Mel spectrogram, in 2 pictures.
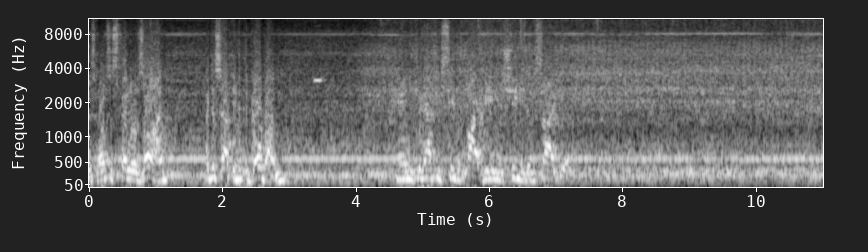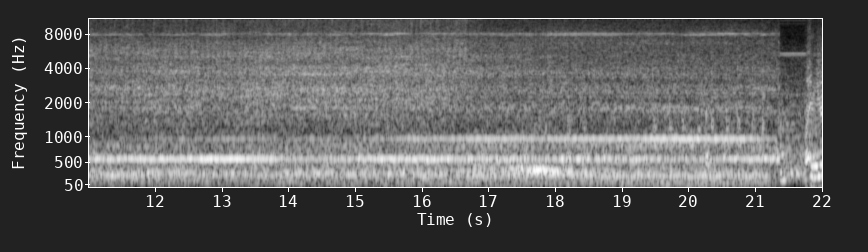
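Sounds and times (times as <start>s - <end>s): lathe machining with constant whine: 0.0s - 22.0s.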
